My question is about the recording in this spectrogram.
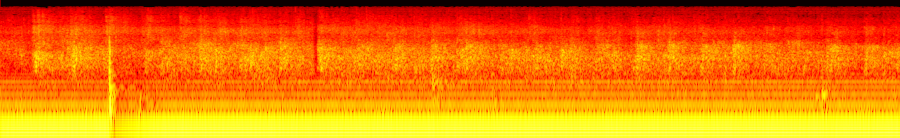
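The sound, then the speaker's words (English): A crowd applauds steadily after a speech by a professor, a dense wash of many hands clapping that holds at an even level for several seconds, with a low steady hum underneath and no voices. “Another round of applause for Prof.”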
